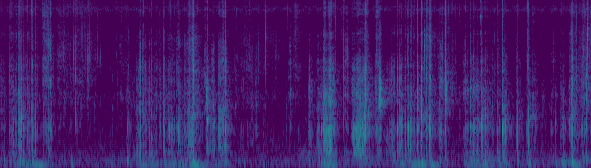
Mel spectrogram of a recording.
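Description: A solid rectangular dry green soap bar, held in the hand, is sliced with a utility knife blade. Its dry surface gives off a rapid series of crisp scraping, crackling and tearing crunches with bright high-end crackle. They come in close, quiet bursts that don't separate into distinct hits.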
